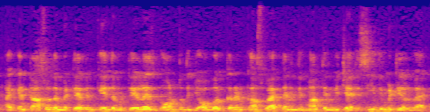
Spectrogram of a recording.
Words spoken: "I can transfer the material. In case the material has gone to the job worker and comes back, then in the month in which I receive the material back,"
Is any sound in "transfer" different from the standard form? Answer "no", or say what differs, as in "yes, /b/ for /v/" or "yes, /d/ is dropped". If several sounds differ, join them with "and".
yes, /ɹ/ is dropped and /n/ is dropped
